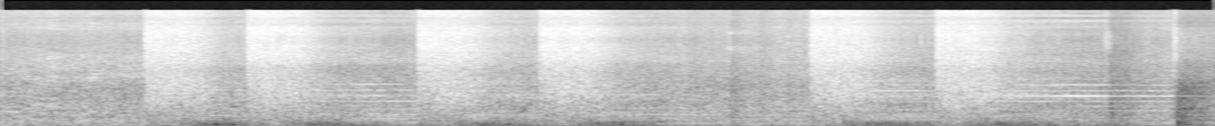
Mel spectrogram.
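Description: Pistol shots bang loudly and echo around a hard room.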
